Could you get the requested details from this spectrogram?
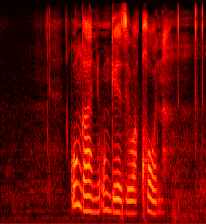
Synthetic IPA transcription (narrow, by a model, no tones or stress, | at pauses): k̬ʼuŋɡʱaniʔuŋɡʱɛzɛwakʰɔːna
